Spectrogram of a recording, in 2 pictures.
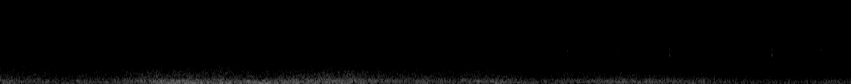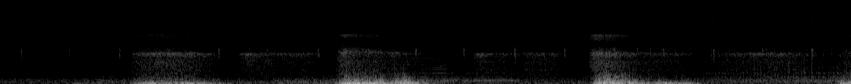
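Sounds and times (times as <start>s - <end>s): heavy slow breathing: 9.7s - 17.0s.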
